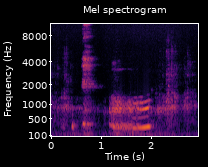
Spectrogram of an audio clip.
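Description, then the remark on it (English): A wet slurping gurgle as someone sips a drink, with a short bubbly rush of liquid lasting about a second, followed by quieter mouth sounds. “I'm taking a sip right now.”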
